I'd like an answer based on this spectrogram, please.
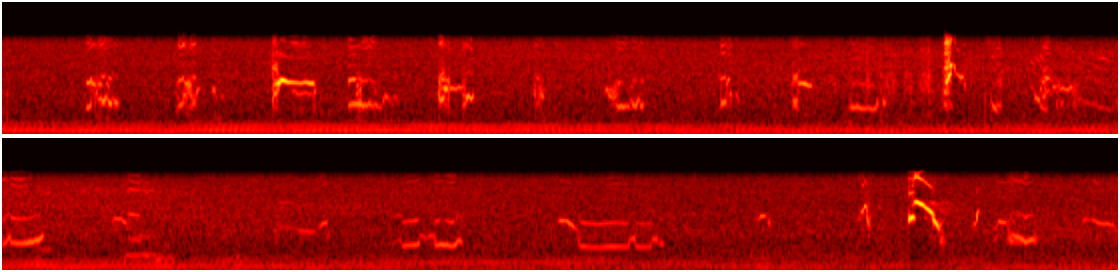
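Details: Chihuahua and Shepherd hound rescue puppies Olive and Max, up for adoption, whining in a string of soft, wavering cries that thin out and grow quieter, a couple of sharper yelps near the end, steady low hum throughout.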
